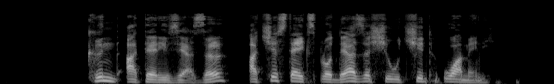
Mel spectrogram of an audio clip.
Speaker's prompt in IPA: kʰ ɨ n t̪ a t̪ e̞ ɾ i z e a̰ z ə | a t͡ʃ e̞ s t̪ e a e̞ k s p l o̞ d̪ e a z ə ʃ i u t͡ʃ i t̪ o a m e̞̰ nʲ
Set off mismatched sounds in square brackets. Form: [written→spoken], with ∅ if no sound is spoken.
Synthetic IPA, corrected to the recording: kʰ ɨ n [t̪→d̪] a t̪ e̞ ɾ i z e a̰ z ə | a t͡ʃ e̞ s t̪ e a e̞ k s p l o̞ d̪ e a z ə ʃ i u t͡ʃ i [t̪→d̪] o a m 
